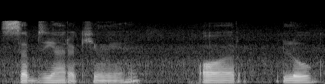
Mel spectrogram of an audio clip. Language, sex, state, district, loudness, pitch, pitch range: Hindi, male, Gujarat, Valsad, -20 LUFS, 95 Hz, 90-95 Hz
